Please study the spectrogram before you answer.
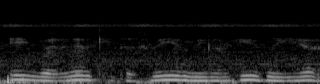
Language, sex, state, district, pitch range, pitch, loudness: Hindi, female, Bihar, Gopalganj, 170-200 Hz, 185 Hz, -31 LUFS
